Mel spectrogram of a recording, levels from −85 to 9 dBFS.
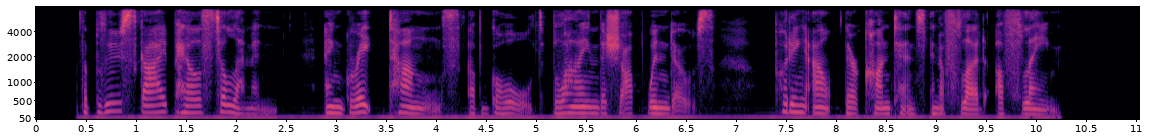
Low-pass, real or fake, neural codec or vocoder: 7.2 kHz; fake; codec, 16 kHz, 4 kbps, X-Codec, WavLM features, trained on Multilingual LibriSpeech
